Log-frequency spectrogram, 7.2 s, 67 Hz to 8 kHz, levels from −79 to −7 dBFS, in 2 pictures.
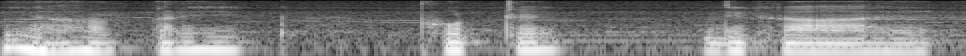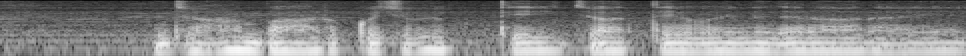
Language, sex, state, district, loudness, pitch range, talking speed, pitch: Hindi, male, Uttar Pradesh, Etah, -18 LUFS, 105-115 Hz, 140 wpm, 105 Hz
